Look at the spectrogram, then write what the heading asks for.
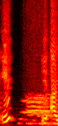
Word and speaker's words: AI: Coding dan kecerdasan artificial atau yang sekarang disebut dengan I II. Tulisannya A i bacanya I I.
